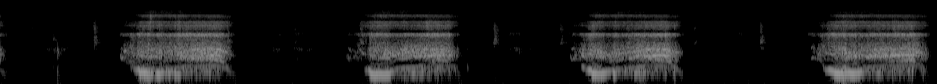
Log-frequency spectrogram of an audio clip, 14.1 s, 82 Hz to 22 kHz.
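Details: Person asleep after practising the 4-7-8 breathing technique, recorded on a phone: four loud, rattling snores, one on each breath, about 17 breaths a minute; snoring.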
